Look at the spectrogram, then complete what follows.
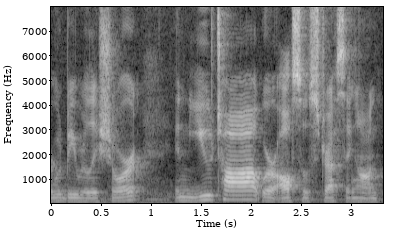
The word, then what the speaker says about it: Utah: so for Utah um so in Utah um we do actually stress on the U so it does U is longer um but we do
